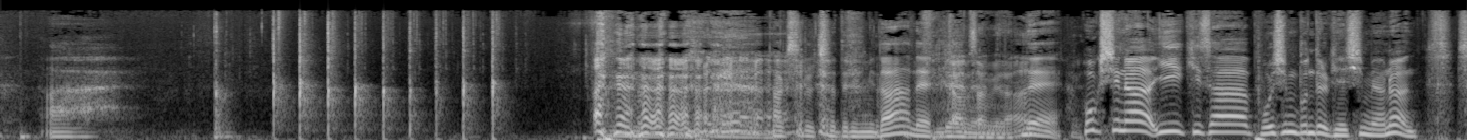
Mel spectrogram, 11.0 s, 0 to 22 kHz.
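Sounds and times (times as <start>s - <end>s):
person clapping hands: 2.0s - 3.9s.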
